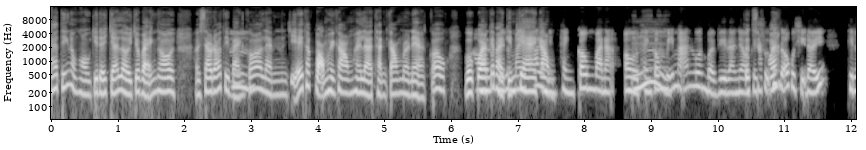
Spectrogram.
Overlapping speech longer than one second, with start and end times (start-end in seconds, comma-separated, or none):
6.3-7.5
